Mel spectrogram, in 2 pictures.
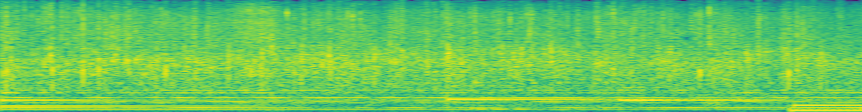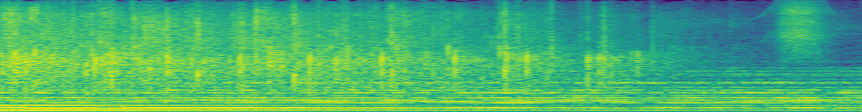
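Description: An audience gives a hand clap of praise after a prayer, clapping steadily and warmly throughout, a dense wash of many hands over sustained keyboard chords, the applause thinning slightly toward the end.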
